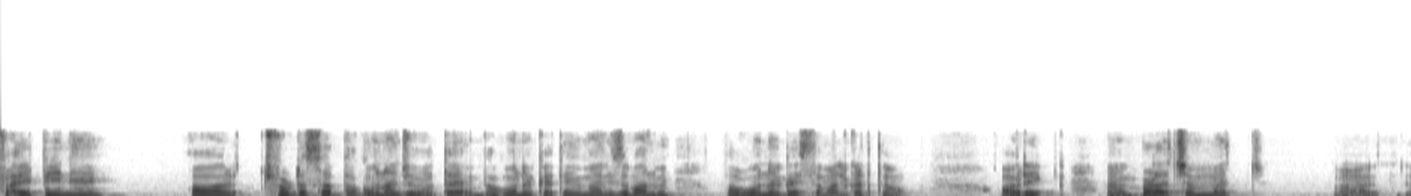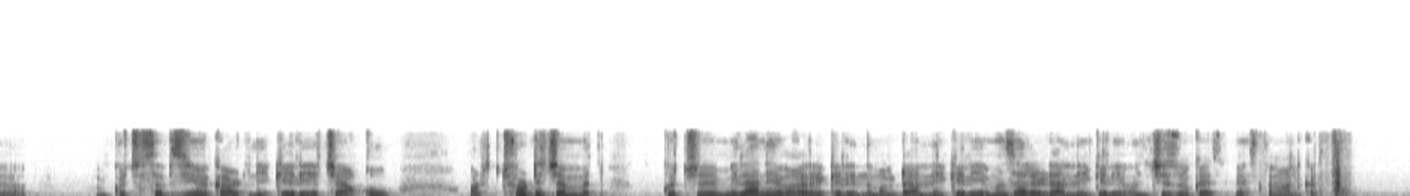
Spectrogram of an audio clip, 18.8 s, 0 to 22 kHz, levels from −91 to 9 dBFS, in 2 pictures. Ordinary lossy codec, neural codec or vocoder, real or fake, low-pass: none; vocoder, 22.05 kHz, 80 mel bands, HiFi-GAN; fake; 7.2 kHz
